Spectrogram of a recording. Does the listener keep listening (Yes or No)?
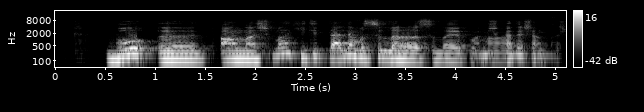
Yes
